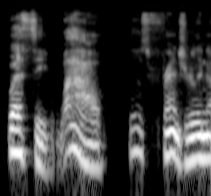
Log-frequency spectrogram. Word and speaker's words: La Boétie: Boétie. Boétie.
